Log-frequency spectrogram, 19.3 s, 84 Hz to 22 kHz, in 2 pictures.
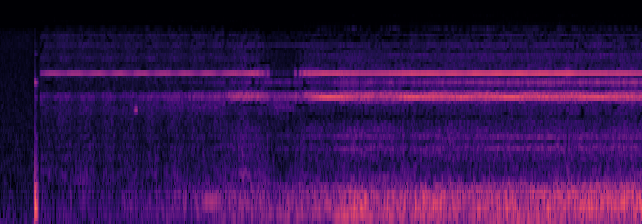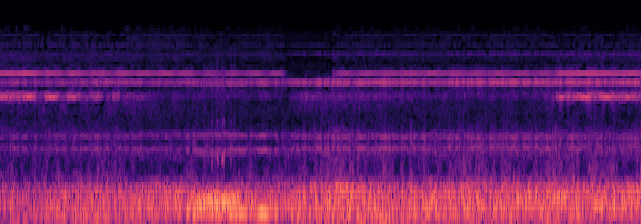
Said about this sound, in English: Now, I know I said that it's 72 seconds long. I'm only going to play a short tidbit. Oh, and headphones warning. The WOW signal is a little more high-pitched, so this is your moment to turn down your headphones, or skip ahead 30 seconds now.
